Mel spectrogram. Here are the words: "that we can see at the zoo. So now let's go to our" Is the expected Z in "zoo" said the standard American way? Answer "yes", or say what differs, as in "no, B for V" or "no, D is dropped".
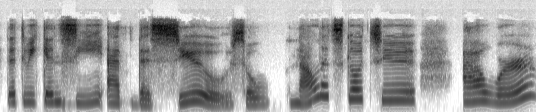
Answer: no, S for Z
